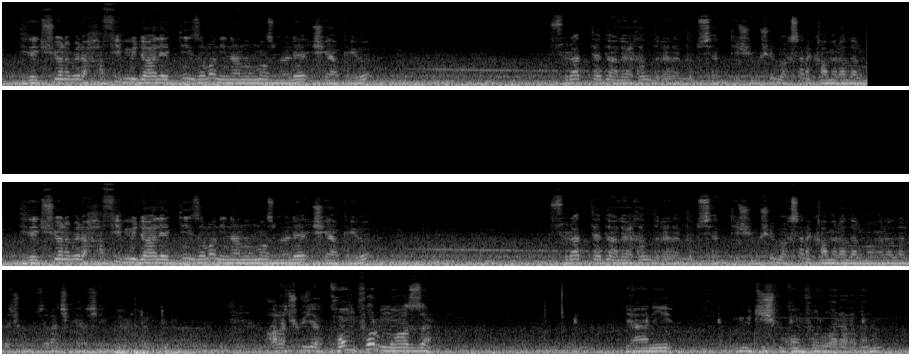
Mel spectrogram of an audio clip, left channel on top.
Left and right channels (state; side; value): drops out; left; at 8.7 s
